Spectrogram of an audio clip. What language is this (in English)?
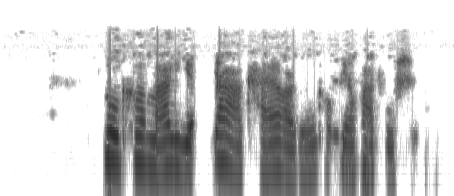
Chinese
